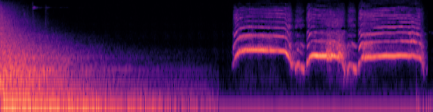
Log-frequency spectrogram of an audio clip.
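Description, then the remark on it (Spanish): A single loud gunshot rings out inside a house, its boom trailing off over a few seconds, then after a brief silence a woman lets out a long, shrill scream that breaks and rises in pitch. “Me sacudo los zapatos en el felpudo y justo al abrir la puerta oigo un disparo dentro y un grito de mujer.”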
